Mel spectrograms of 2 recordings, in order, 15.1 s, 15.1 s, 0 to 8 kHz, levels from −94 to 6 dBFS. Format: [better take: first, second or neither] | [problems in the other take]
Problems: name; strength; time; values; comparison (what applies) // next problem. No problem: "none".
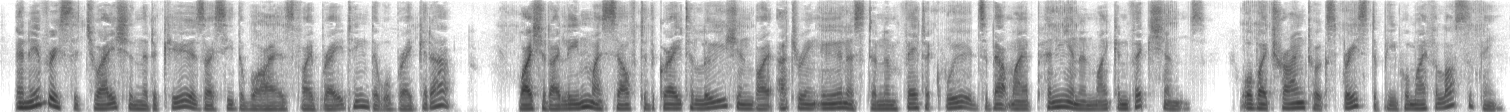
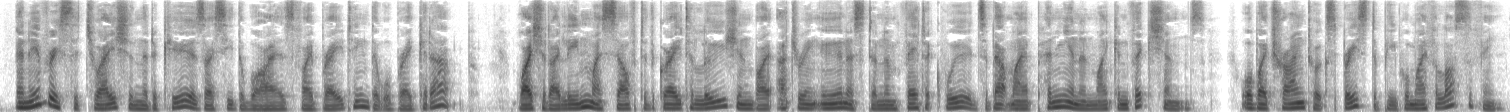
second | noise reduction (neural mask model Resemble Enhance denoiser)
